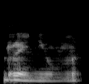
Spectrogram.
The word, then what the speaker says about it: regnum: Em, y bueno, la GN es como en italiano una ñ, entonces decimos regnum.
